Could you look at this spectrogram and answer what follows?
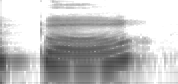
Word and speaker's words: porc: Do you notice you don't pronounce the D at the end of pied and you don't pronounce the C at the end of porc? Pieds de porc, Félicie, grillé, frites fraîches, 10,50 €.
